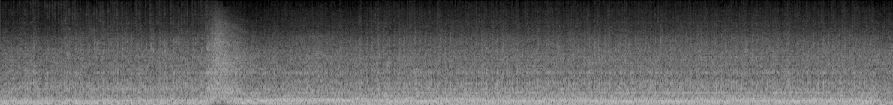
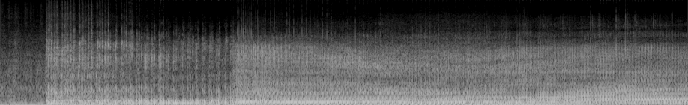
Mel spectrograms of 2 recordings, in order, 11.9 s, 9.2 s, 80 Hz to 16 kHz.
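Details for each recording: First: Drag Week 2024 V8: a lumpy big-cam idle settles into a steadier, smoother beat. Cylinder exhaust temps are still uneven (8 reading 670, still cold), and the throttle is hanging open and likely needs more return spring. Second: Drag Week 2024 V8 in street mode fires up and then falls into a lumpy, stumbling idle with a dead cylinder, popping out the exhaust and running hot.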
